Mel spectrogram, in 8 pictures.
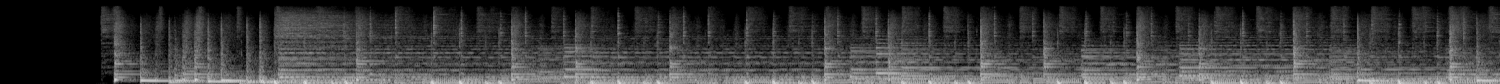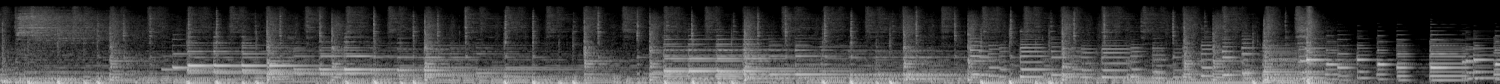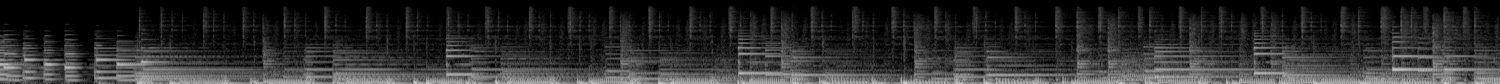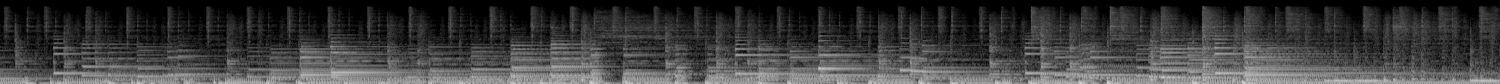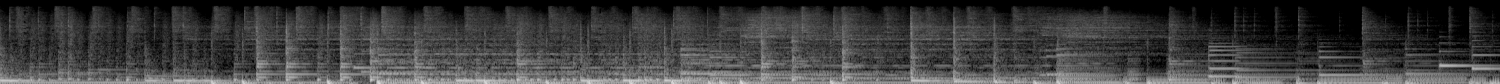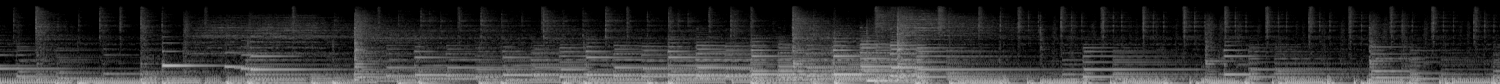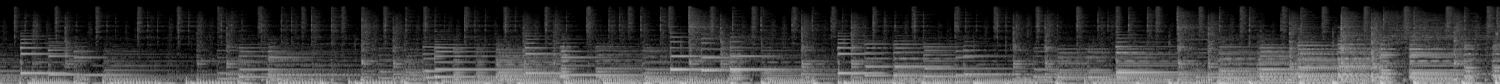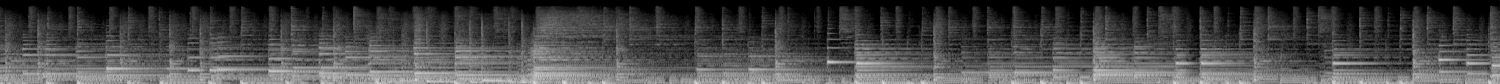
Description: keyboads
bass
drums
